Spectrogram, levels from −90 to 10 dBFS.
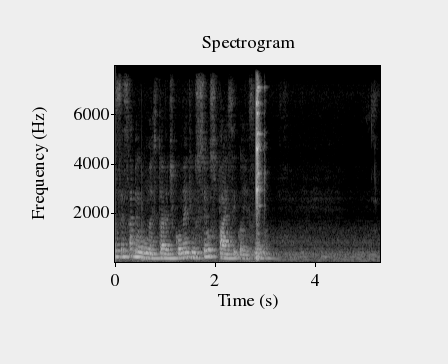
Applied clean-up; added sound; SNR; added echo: none; Cutlery, silverware; 0 dB; reverberation time 0.8 s.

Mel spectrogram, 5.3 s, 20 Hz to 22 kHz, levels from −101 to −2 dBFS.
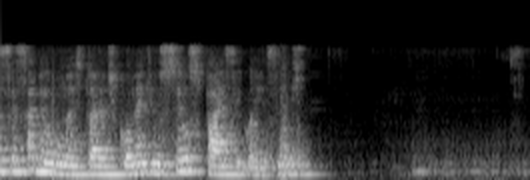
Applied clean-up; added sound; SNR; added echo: neural separator model SepFormer DNS4.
